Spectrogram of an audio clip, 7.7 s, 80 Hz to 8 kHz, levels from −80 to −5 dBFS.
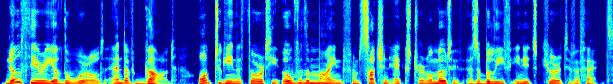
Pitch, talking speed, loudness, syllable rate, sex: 165 Hz, 210 wpm, -18 LUFS, 5.7 syllables/s, male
